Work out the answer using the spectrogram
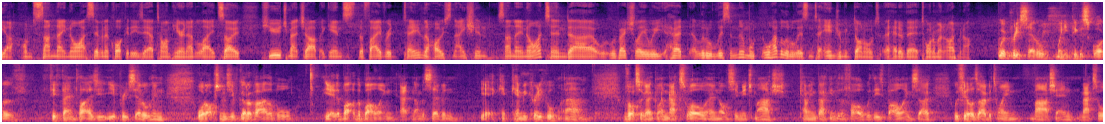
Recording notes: live from Angle Park for Greyhound Racing SA’s Adelaide Cup night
